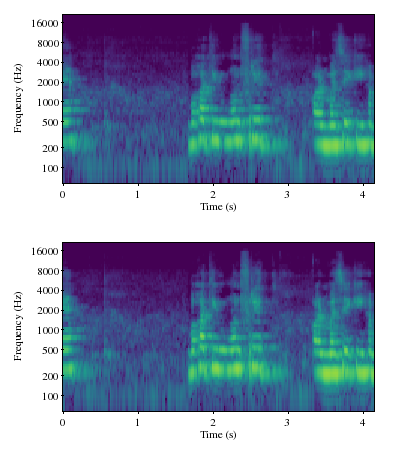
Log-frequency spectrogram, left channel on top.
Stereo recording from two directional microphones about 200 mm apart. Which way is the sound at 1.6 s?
35° right (ahead or behind).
